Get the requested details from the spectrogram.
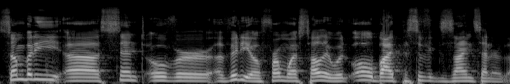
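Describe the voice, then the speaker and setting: Playful in tone, a man speaks at a high pitch. His pace is moderate. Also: ordinary pitch variation, hardly any pauses. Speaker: podcast co-host, film set background actor. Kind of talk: casual comedic chat. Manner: playful, laughs often.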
